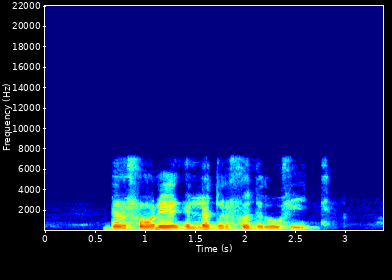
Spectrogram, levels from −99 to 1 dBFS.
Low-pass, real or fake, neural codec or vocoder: 7.2 kHz; fake; codec, 44.1 kHz, 3.4 kbps, Pupu-Codec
